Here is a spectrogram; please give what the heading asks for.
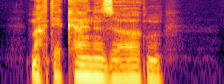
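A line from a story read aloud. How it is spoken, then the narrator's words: Plain. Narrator (German): sagte Sirius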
